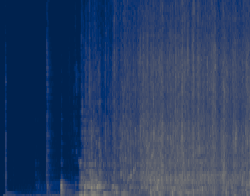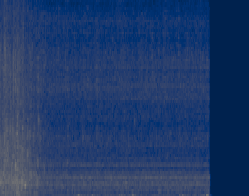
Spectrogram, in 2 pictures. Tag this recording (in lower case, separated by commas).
toilet flush, domestic sounds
